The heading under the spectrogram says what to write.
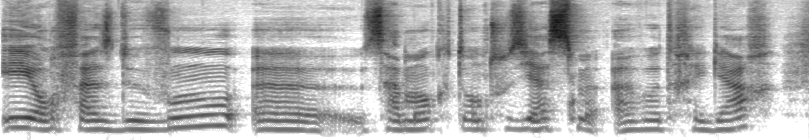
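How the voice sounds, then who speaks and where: A woman speaks at a medium pitch. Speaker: tarot reader. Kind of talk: tarot reading. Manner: monotone.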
